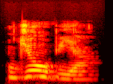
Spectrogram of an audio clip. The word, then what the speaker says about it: lluvia: A la derecha, la L doblada se pronunciaría similar a la J en la palabra inglesa joke. Ejemplos: llave y lluvia.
